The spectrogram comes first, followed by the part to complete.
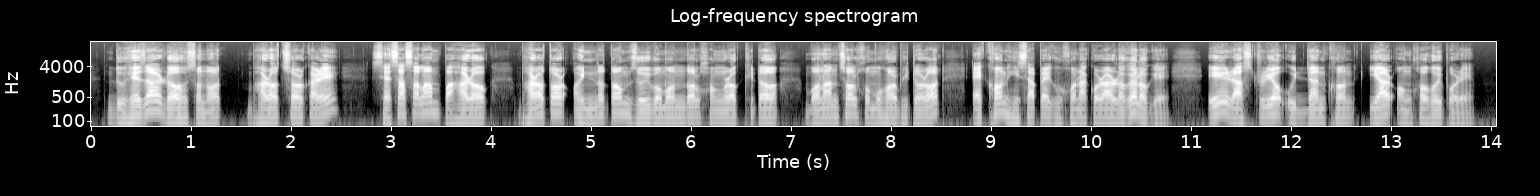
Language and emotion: Assamese, neutral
